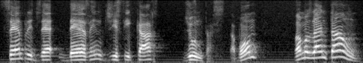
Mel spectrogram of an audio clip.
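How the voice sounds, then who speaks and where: Guy teaching a video lesson, kinda high voice, bouncy, goes slow and repeats stuff. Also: sing-song. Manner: slow, repetitive, emphatic teacher's explanations. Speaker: Portuguese teacher.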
